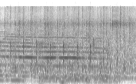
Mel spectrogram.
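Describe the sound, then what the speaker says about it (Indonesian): Kindergarten children clapping together in a studio on an Aceh TV morning show, a bright, busy patter of many small hands lasting a couple of seconds, with voices mixed in. "Mana tepuk tangannya?"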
